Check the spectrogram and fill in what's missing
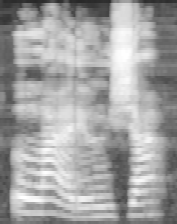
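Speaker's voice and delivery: laranja very slow, with a lightly tapped R; drawn-out model pronunciation of laranja; weak R. Shown as a demonstration. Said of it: "O R tá fraco".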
